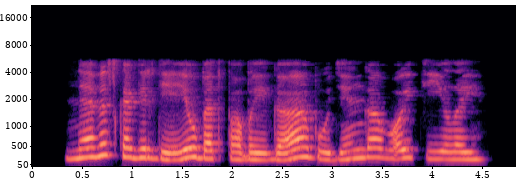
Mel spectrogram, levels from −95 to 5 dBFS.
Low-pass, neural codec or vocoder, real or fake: 5.4 kHz; none; real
